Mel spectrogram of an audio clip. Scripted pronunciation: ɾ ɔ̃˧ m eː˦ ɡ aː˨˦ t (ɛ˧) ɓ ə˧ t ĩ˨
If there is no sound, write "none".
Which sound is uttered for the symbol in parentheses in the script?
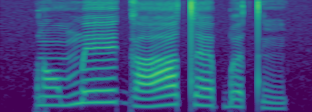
ɛ˧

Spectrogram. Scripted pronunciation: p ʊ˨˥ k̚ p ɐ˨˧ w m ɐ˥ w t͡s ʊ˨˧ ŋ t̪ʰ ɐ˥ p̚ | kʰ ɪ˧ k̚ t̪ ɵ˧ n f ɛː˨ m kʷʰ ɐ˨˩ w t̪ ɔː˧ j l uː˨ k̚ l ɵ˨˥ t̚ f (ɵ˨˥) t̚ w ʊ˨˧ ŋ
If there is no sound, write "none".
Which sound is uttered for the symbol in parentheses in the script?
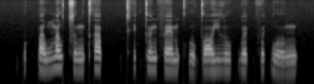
ɵ˨˥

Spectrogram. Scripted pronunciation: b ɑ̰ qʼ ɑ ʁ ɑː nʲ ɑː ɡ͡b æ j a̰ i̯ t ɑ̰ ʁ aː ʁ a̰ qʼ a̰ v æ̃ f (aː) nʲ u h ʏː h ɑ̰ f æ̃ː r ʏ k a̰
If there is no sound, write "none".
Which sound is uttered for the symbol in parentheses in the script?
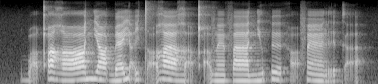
aː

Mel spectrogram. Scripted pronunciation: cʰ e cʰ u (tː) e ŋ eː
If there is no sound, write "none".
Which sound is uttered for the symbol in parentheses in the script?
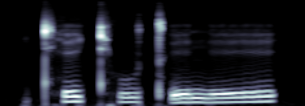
tʼ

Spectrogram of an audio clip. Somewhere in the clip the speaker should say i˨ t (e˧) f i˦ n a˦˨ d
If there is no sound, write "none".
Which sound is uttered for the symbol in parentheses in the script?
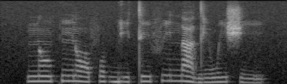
i˧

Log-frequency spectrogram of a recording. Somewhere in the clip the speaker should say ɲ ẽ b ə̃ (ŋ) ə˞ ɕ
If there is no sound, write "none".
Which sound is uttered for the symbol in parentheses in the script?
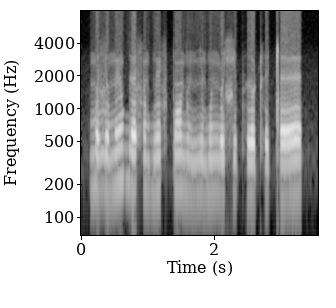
ŋ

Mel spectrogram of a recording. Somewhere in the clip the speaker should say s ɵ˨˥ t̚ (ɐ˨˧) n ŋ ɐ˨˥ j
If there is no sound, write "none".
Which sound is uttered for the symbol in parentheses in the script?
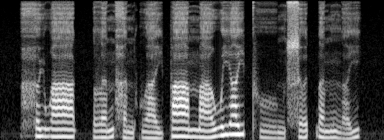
ɐ˨˧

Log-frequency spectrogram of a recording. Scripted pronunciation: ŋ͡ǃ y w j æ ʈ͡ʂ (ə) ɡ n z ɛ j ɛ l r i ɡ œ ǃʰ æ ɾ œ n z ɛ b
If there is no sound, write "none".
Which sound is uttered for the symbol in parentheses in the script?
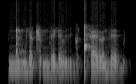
œ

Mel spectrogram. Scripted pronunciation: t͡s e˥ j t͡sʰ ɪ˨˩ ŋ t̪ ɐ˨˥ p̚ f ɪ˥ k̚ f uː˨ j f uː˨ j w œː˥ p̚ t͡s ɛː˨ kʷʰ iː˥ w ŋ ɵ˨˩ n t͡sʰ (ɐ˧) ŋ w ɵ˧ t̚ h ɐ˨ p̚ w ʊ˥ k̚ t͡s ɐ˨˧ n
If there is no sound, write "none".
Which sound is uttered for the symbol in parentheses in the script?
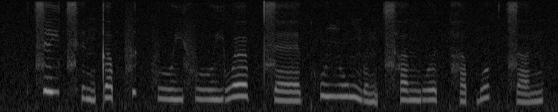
ɐ˧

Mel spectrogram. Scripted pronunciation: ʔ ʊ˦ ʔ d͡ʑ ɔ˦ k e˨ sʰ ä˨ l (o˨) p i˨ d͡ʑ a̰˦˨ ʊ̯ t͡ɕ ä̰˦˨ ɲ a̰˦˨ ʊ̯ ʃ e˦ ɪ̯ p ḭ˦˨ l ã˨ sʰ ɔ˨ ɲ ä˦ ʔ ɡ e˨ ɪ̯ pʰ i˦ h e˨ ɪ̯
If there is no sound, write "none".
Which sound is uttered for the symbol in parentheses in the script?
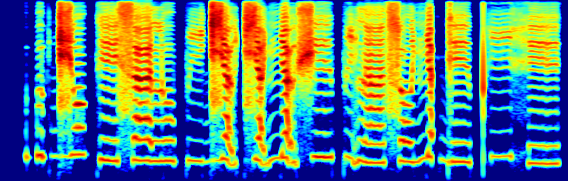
o˨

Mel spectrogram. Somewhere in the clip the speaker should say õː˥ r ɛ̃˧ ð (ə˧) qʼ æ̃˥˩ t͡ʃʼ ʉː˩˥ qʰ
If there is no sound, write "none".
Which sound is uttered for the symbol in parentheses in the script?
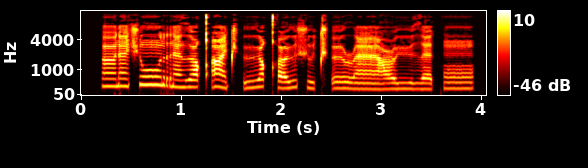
œ˧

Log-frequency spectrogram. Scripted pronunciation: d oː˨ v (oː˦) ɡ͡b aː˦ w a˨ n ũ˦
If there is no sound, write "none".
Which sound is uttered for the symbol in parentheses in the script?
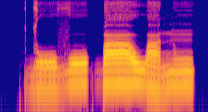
oː˦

